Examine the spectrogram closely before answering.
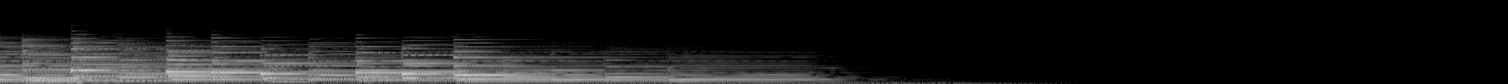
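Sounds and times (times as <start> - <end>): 
piano performance: 0.0 - 10.2.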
